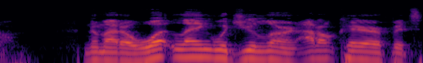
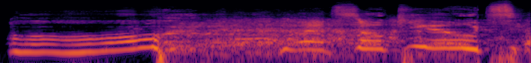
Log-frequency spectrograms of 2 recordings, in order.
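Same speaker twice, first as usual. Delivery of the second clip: very high, drawn-out gushing coo; hammed-up high-pitched "aww, how cute"; mock cooing; 11 semitones higher, much slower than usual. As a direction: coo condescendingly as if at a toddler. Germans acted cooing at his German.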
